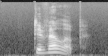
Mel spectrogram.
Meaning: 1. To discover, find out; to uncover 2. To change with a specific direction, progress 3. To progress through a sequence of stages 4. To advance; to further; to promote the growth of 5. To create
- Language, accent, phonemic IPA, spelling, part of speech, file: English, US, /dɪˈvɛl.əp/, develop, verb, En-us-develop.ogg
